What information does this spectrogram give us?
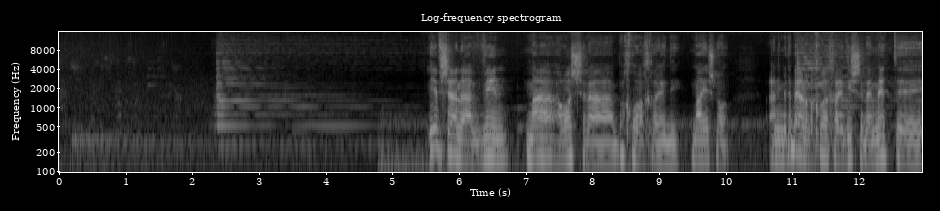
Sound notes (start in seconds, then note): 0.3 gentle music; 5.6 speaking in foreign language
